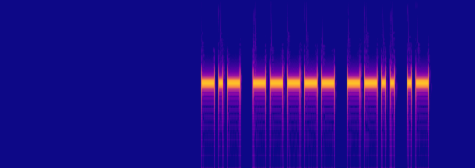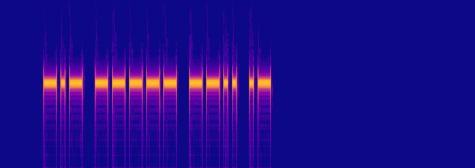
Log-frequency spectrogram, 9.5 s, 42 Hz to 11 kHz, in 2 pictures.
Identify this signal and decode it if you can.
Morse code, heard as a keyed tone, about 27 wpm, 700 Hz. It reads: K0ZA K0ZA
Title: USA Call Signs - 4 Characters - Repeated 2x - 28wpm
